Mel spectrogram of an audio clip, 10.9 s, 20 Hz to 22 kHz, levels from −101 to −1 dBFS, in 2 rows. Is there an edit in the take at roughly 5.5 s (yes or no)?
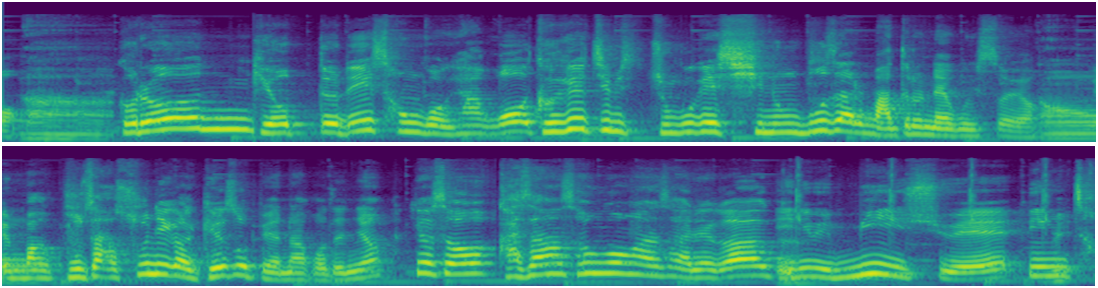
no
